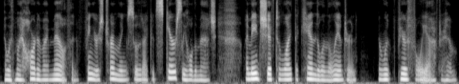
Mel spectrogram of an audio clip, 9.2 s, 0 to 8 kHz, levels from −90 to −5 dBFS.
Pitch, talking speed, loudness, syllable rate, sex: 170 Hz, 215 wpm, -19 LUFS, 5.3 syllables/s, female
